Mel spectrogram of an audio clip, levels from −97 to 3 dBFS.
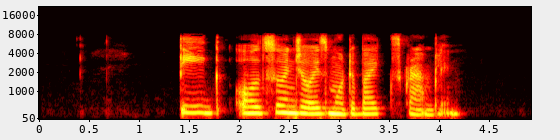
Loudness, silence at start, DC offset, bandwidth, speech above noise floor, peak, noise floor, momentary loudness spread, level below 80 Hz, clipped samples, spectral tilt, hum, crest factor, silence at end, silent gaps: -17 LUFS; 1.4 s; under 0.1%; 8 kHz; 65 dB; -2 dBFS; -81 dBFS; 12 LU; -52 dBFS; under 0.1%; -4 dB/octave; none; 16 dB; 0.7 s; none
